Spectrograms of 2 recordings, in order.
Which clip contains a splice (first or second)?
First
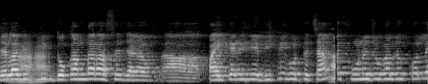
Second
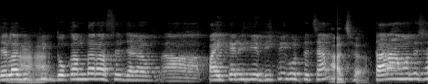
first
